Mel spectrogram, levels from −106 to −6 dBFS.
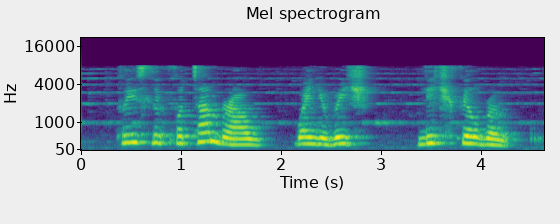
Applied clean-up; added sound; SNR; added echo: classical method log-MMSE.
